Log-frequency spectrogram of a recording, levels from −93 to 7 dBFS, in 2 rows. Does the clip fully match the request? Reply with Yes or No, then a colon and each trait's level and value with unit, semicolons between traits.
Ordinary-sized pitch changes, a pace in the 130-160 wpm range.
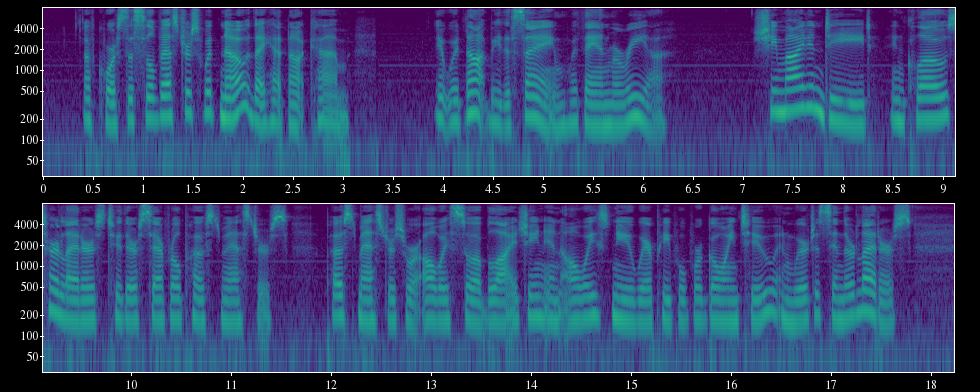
Yes: average, 3.2 semitones; average, 155 wpm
